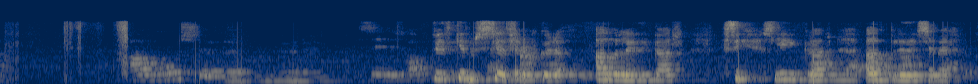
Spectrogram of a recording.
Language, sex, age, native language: Icelandic, female, 12, Icelandic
